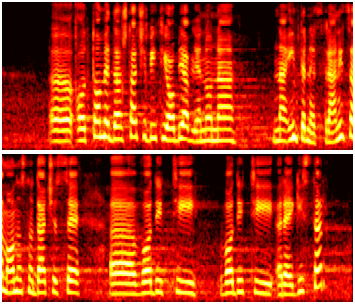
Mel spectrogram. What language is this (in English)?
Serbian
